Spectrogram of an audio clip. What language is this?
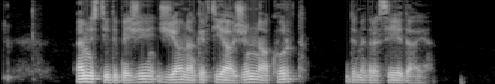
Kurdish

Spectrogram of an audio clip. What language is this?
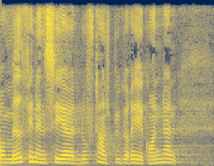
Danish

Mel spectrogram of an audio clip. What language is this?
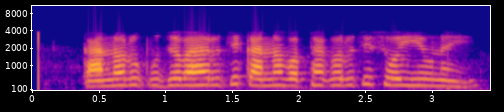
Odia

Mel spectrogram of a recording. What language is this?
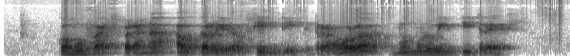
Catalan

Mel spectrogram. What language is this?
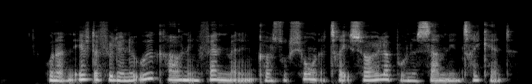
Danish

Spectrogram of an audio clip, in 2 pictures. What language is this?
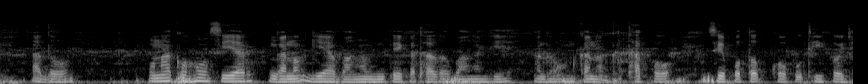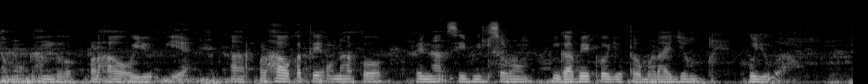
Santali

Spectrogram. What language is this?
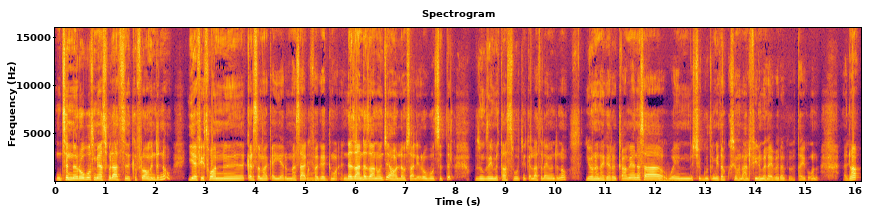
Amharic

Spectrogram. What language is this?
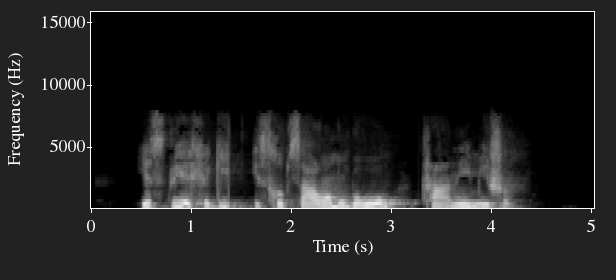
Abkhazian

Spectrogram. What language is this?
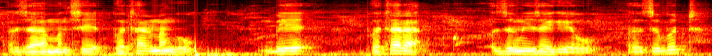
Bodo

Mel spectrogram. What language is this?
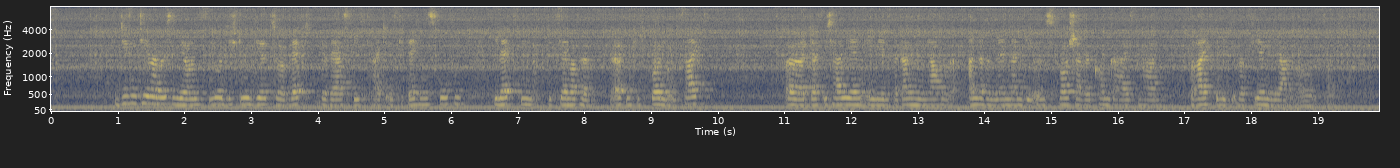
German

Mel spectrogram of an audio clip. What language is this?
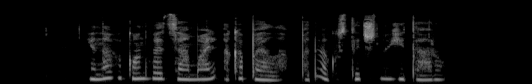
Belarusian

